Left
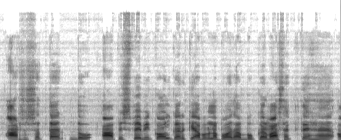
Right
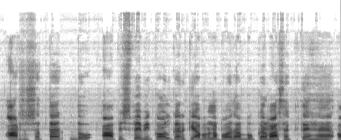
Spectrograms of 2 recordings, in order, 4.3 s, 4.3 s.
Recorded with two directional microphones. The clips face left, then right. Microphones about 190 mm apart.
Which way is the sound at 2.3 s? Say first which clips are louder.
Left 3 dB; 60° left (ahead or behind).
